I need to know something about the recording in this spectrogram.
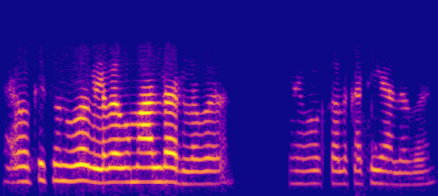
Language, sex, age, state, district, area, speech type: Maithili, female, 60+, Bihar, Saharsa, rural, conversation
